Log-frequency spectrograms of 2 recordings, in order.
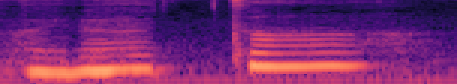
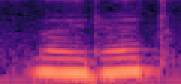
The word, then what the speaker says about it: Violet: dans cette vidéo mais violette oui je prononce violette et pas violette parce que je regarde la série en anglais et donc je le prononce à l'anglaise donc comme la version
